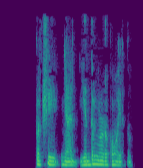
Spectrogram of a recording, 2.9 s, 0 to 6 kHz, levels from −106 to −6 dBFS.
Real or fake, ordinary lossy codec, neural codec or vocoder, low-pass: fake; MP3, 32 kbps; codec, 16 kHz, 4.8 kbps, FACodec; 5.4 kHz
